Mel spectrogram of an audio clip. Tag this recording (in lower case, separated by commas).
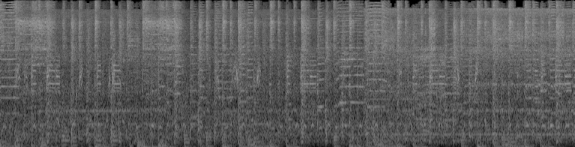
printer, music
